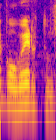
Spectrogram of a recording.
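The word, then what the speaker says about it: Goebertus: En primer lugar, saludo a Juanita Gobertus. ¿Así se pronuncia su apellido, Juanita? Así es, Juan Pablo, muchísimas gracias por esta invitación.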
